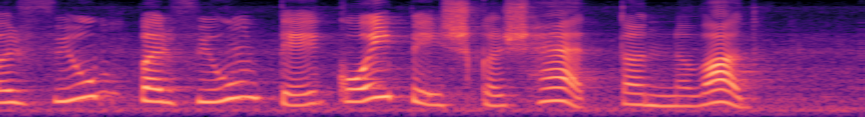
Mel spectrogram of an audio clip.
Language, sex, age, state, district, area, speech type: Punjabi, female, 18-30, Punjab, Tarn Taran, urban, read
